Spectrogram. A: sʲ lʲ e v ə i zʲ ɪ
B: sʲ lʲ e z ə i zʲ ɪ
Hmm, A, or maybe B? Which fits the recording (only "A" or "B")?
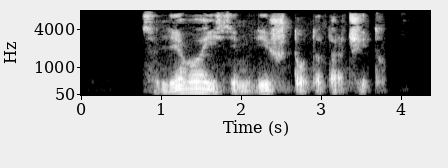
A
